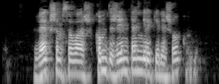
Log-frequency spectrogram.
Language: Western Mari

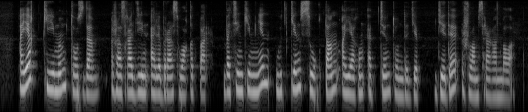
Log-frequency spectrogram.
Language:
Kazakh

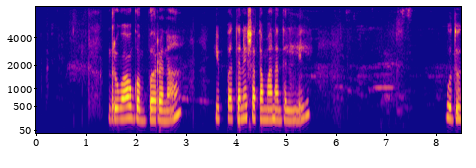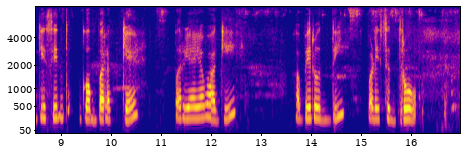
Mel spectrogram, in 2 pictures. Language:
Kannada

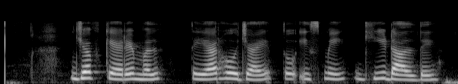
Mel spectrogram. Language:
Hindi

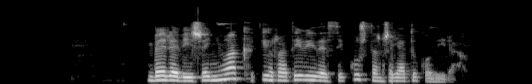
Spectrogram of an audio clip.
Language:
Basque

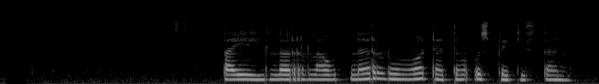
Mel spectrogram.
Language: Javanese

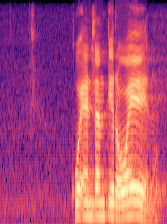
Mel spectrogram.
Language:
Tsonga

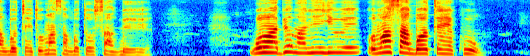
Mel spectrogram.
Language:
Isekiri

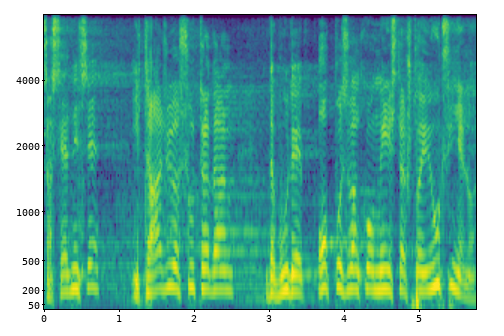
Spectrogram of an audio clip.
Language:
Serbian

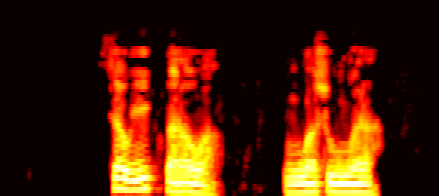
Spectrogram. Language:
Baatonum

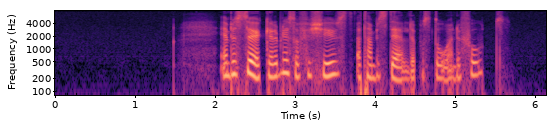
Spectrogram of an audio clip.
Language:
Swedish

